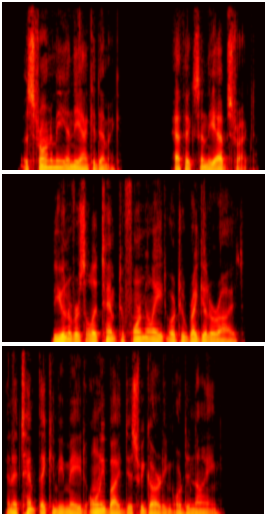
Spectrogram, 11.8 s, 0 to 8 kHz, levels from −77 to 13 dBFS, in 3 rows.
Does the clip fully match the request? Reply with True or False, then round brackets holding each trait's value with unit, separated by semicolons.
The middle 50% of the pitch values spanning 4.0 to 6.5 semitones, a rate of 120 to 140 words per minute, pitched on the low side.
True (4.9 semitones; 135 wpm; 105 Hz)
